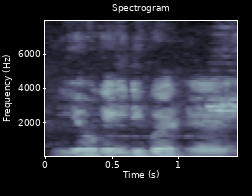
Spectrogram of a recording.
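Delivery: ordinary talk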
